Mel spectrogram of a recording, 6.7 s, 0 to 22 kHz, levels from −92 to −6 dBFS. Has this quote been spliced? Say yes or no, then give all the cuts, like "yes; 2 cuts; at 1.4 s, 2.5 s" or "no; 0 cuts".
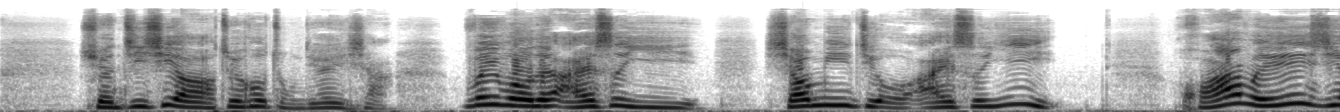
no; 0 cuts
